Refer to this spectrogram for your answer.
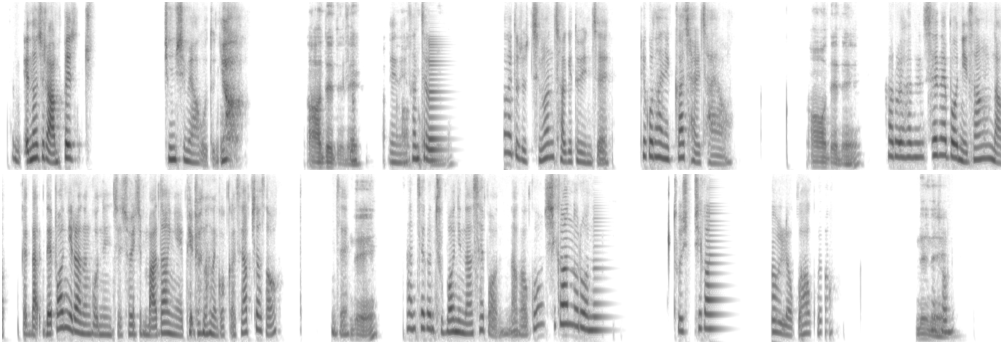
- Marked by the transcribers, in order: laughing while speaking: "하거든요"; distorted speech; unintelligible speech; tapping; laughing while speaking: "배변하는"; unintelligible speech; other background noise
- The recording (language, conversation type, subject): Korean, advice, 저녁에 긴장을 풀고 잠들기 전에 어떤 루틴을 만들면 좋을까요?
